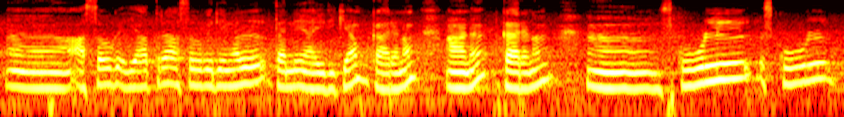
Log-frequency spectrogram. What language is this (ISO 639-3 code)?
mal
